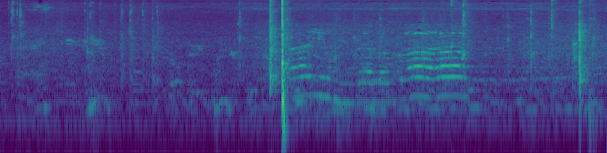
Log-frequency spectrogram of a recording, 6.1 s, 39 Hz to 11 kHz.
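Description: A Nerf foam-dart blaster goes off with a sharp click a little under 3 s in, and another click comes near the end as it is handled. In between, a child's voice makes a wordless sound for about two seconds.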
